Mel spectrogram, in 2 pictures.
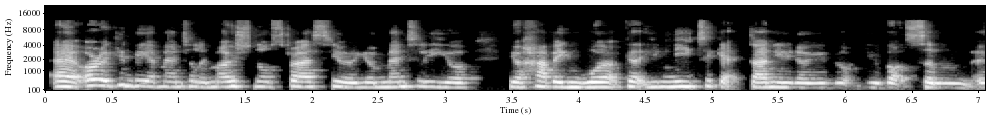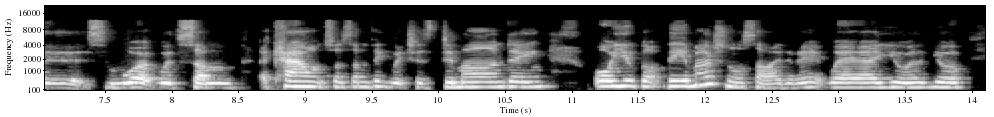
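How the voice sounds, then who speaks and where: A woman's voice: mid-range voice, fairly even intonation, moderate pace, darkish tone, rough recording. A woman in her sixties with an English accent, explaining things conversationally as an expert guest. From England. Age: 60s. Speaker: guest physiotherapist and hormone expert.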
